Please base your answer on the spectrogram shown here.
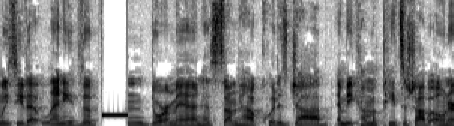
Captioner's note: beep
